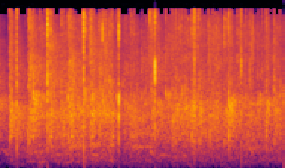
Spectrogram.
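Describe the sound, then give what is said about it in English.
Applause from an audience at a talk: a moderate, uneven patter of clapping with a few sharp, distinct claps standing out above the rest. “they said we should applaud her, you know, for this”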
